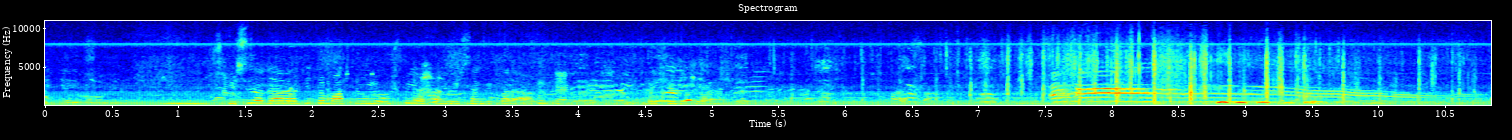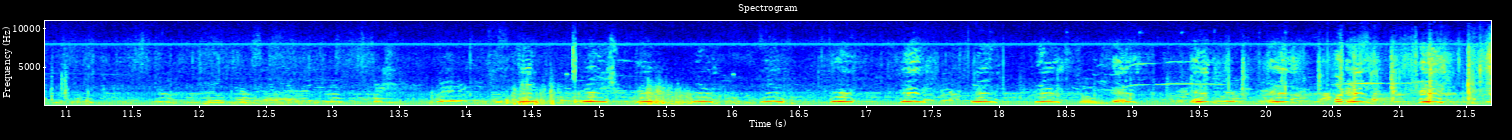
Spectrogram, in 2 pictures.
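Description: Spectators talk and call out outdoors.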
